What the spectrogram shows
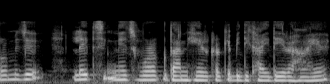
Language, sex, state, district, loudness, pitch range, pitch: Hindi, female, Arunachal Pradesh, Papum Pare, -18 LUFS, 190-225 Hz, 205 Hz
